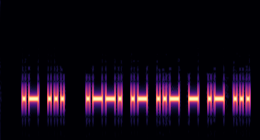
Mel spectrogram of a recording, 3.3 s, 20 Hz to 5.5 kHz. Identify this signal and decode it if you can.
Morse code, heard as a keyed tone, about 30 wpm, 800 Hz. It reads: AS PAUTAS
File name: portugais texte en clair 2 vitesse 30 mots minutes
